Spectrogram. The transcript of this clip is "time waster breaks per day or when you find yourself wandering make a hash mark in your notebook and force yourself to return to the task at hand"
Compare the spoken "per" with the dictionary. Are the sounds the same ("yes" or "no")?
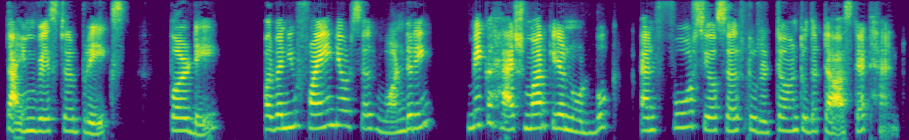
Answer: yes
